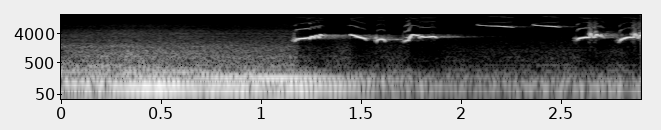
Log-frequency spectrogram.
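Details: An orange-headed thrush in a morning lure recording meant to get other thrushes singing gives quick, varied phrases of clear, slurred whistles with brief pauses; a low vehicle rumble fills the opening second.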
